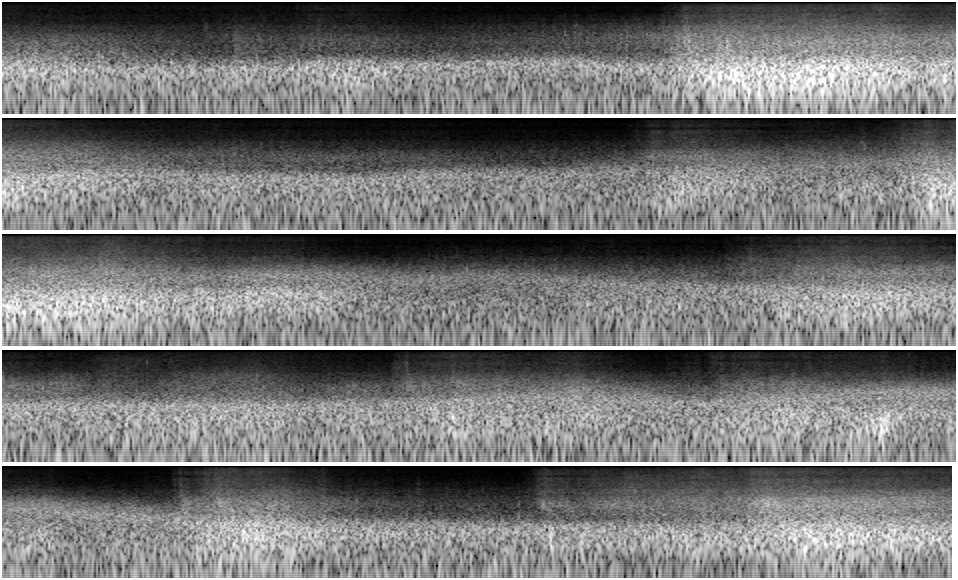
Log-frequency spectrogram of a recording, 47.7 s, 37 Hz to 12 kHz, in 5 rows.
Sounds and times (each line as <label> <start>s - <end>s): howling wind 0.0s - 47.6s
waves crashing on beach 0.0s - 47.6s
